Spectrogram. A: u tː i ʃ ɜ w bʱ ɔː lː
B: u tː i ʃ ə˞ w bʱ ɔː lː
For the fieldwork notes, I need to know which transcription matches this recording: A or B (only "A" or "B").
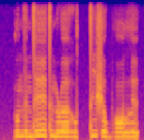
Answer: A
